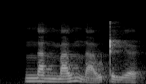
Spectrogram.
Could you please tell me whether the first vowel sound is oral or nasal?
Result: oral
